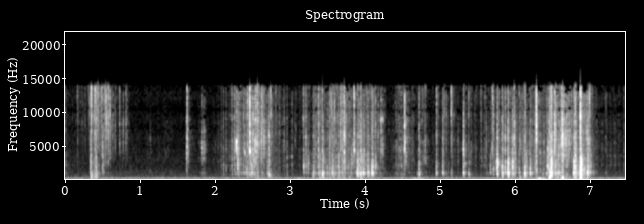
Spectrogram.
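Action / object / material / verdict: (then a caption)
scrape / bar of soap cut with a blade / soap / none. A utility knife blade scrapes and cuts a solid, hand-sized, rounded white soap bar that is dry and crumbly, shaving off flakes. Irregular bursts of crisp, bright crinkling and crunching scrape over a faint steady low hum, with louder clusters of cuts near the middle and the end.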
